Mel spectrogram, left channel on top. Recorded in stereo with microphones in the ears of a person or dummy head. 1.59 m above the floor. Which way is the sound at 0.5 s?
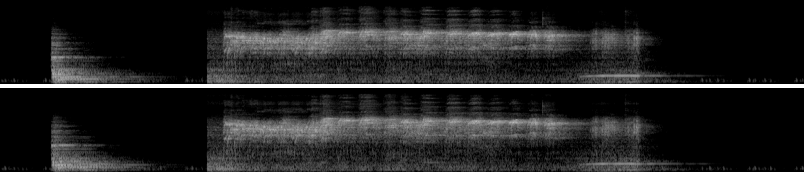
15° left (ahead or behind).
